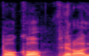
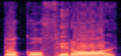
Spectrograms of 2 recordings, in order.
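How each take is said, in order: First: Said in the usual way. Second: Slowly spelled term. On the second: Shown as a demonstration.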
